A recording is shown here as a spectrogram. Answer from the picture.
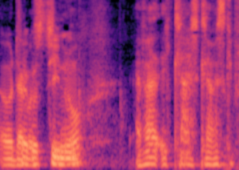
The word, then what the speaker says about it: D'Agostino: Gigi da, D'Agostino.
